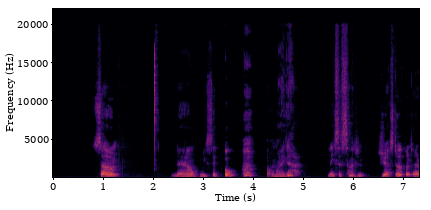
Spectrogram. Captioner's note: gasps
